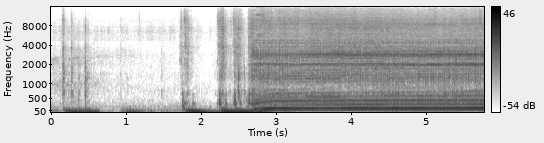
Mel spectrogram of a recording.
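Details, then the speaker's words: Vintage nitro RC engine (HPI RS4/MT2, OS tagged) fired after refuelling and reattaching a fuel line that kept slipping off the tank nipple and leaked fuel everywhere. Some clatter, then it settles into a steady high buzz without stumbling and runs healthy. "there we go there we go we got fuel everywhere but we know this sucker runs that was the only thing that mattered"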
